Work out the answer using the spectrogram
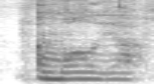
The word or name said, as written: Amalia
